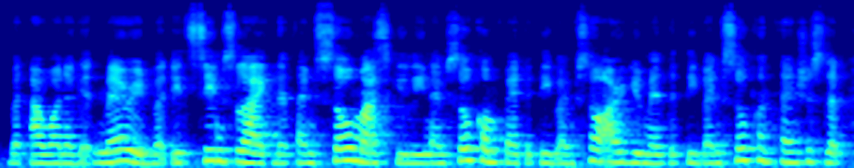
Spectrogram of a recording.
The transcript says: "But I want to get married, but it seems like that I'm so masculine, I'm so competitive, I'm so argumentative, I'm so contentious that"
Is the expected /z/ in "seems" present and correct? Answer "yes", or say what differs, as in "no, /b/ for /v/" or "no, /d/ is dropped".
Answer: no, /s/ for /z/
